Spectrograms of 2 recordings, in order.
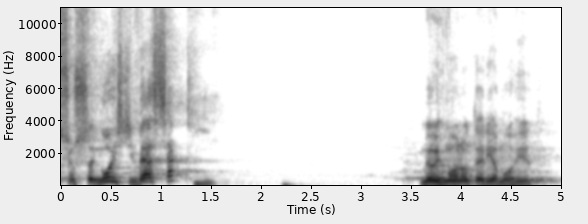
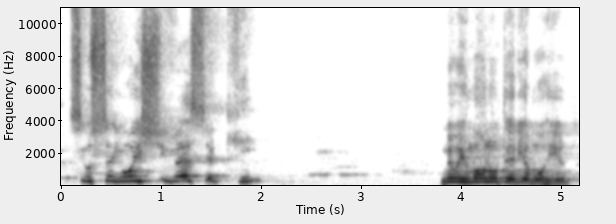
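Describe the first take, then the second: First: It sounds demanding and reproachful. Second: It sounds mournful and tearful.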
